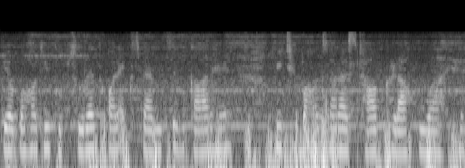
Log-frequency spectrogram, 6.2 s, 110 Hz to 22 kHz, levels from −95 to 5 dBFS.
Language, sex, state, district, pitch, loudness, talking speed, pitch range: Hindi, female, Rajasthan, Bikaner, 190 Hz, -19 LUFS, 145 wpm, 185-200 Hz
